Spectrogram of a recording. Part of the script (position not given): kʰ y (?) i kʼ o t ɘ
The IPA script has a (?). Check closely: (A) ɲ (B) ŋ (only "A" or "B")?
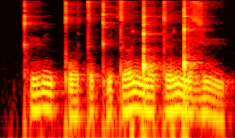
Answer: B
